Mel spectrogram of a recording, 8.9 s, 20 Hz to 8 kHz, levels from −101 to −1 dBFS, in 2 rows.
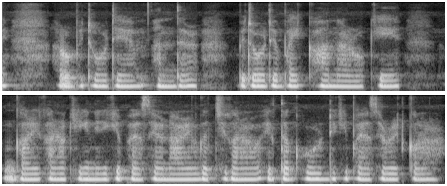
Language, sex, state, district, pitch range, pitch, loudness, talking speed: Nagamese, female, Nagaland, Dimapur, 185-200 Hz, 190 Hz, -20 LUFS, 195 wpm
